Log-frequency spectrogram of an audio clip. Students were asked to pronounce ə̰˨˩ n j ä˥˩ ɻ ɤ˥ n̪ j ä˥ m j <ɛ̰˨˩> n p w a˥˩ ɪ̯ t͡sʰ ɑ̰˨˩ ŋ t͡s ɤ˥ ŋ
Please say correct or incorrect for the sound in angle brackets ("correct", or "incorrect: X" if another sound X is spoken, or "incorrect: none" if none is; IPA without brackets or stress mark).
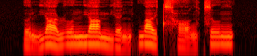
correct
